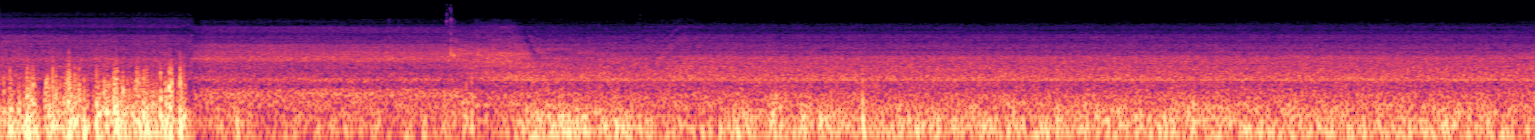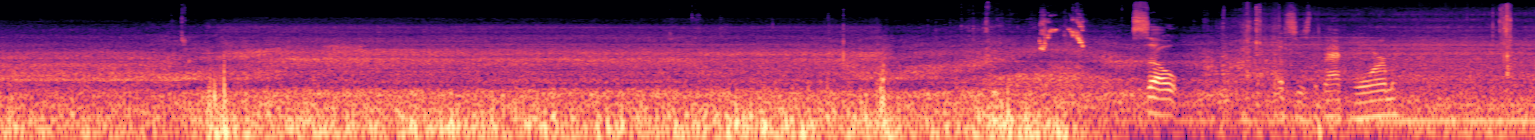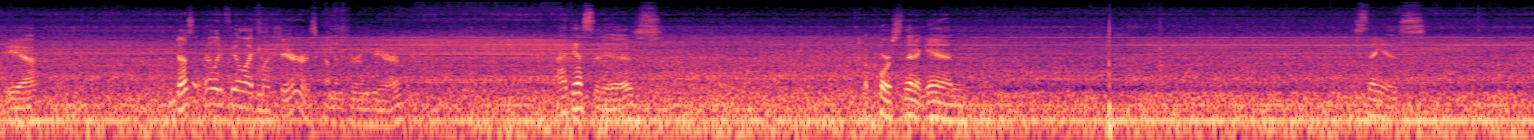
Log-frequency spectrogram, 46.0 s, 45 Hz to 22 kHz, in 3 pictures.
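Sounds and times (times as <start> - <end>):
air conditioner running: 0.0 - 46.0
steady tone: 17.5 - 46.0.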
